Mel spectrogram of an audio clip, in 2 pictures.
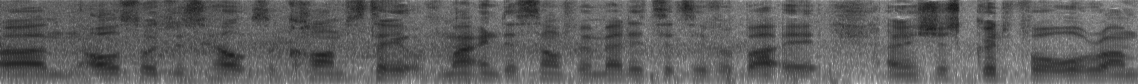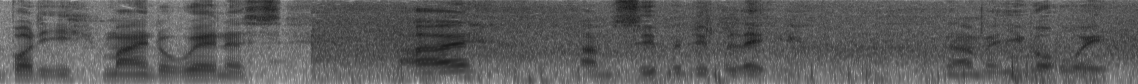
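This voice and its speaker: A man's dry voice, free of echo, comes through over noticeable background noise. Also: ordinary pitch variation, moderate pace. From London. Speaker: professional boxer vlogger. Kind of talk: casual vlog narration. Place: street. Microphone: phone near.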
